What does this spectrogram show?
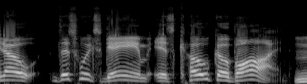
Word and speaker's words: CoCoBan: Do you pronounce it CoCoBan? Is that the way you pronounce it? That's how I've always said it.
